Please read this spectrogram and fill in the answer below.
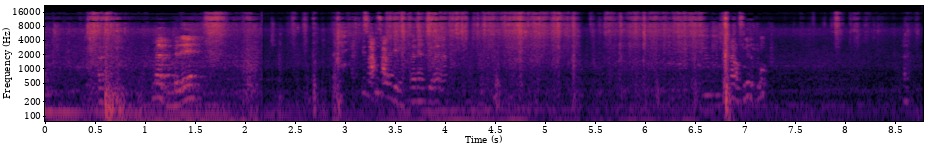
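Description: Clear plastic laundry bags full of clothes rustling and crinkling as they are lifted off a bed and carried away, with short interjections of a woman's voice.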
